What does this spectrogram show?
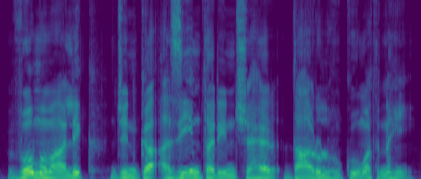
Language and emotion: Urdu, neutral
